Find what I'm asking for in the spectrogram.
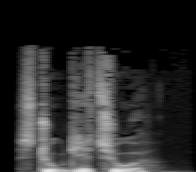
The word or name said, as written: studietur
